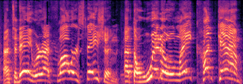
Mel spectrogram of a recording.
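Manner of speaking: upbeat broadcast welcome; radio host intro. Acted. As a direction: welcome listeners like a live show. Radio host opening the show.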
